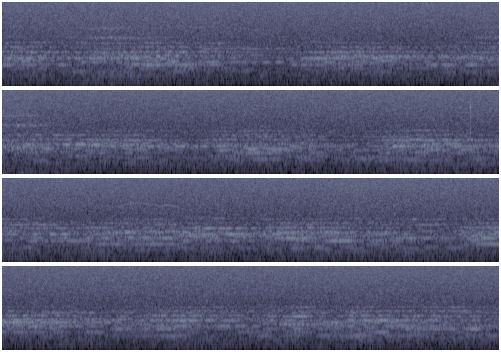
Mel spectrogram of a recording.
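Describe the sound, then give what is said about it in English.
Church bells peal steadily throughout, their overlapping tones blending into a continuous ringing wash, evenly loud, with no voices present. “There's a church bell.”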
